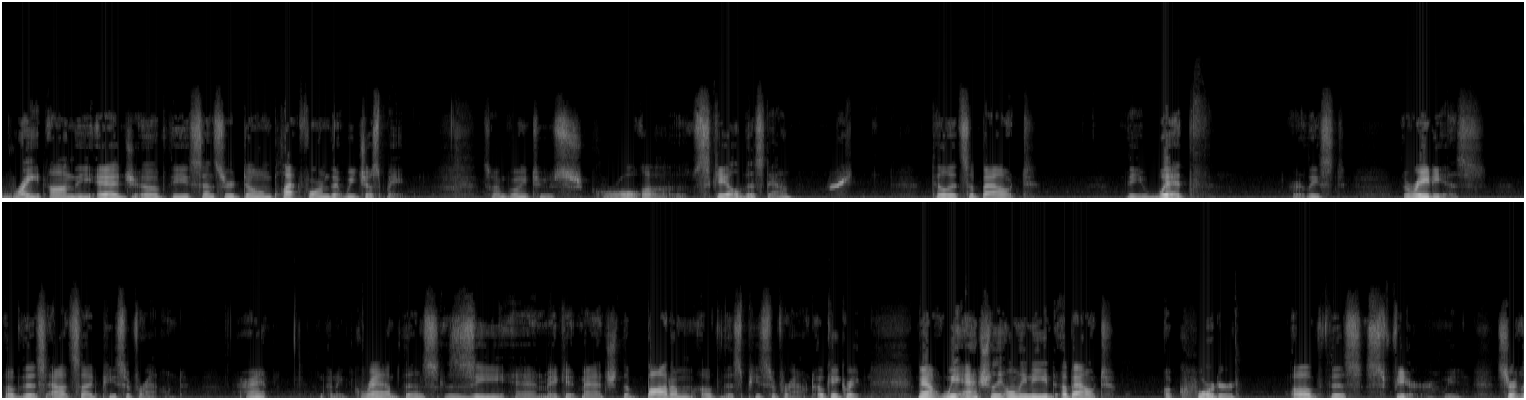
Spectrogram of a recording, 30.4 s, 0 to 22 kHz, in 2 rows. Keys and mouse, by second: 7.7 s, 19.5 g.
